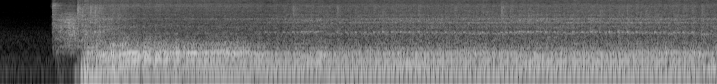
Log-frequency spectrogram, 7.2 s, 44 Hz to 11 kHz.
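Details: Yamaha XJ650, about 40 years old, after clutch repair (missing friction plate) and leaky cam cover fix, oil freshly filled: starter catches within a second, then steady, even idle with no knocks or rattles; running healthy.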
